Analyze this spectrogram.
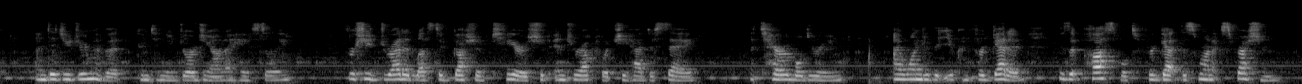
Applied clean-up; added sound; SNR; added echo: none; none; none; none.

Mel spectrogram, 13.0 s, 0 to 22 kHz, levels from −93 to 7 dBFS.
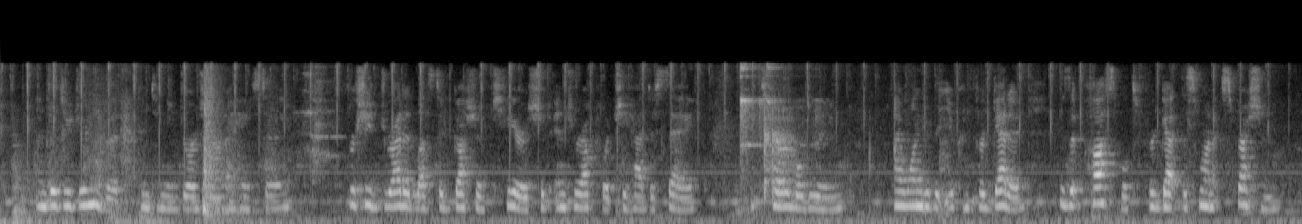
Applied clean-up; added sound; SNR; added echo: none; Scissors; 10 dB; none.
